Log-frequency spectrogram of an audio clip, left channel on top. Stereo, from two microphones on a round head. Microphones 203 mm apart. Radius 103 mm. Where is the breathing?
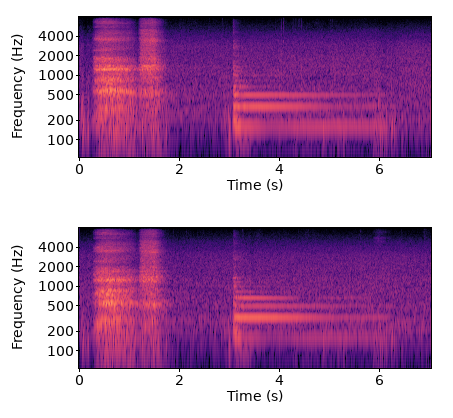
40° left (ahead or behind), 1.7 m.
